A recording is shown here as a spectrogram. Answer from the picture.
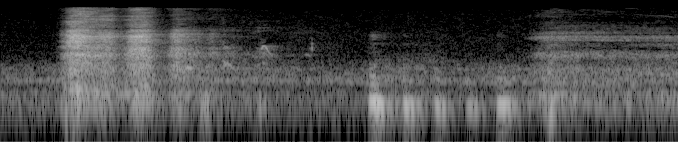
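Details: A male pet cat making noises while chasing a laser pointer. Two breathy, hissing bursts open, then a quick run of five or six short, low, clipped chirps, ending with a soft breathy exhale.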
